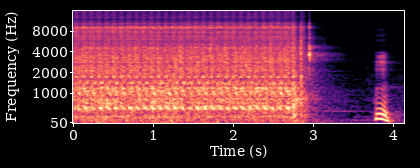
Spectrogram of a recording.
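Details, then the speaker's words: 1938 International pickup cranking with spark present and fuel supplied: a fast, even, puffing chatter that then cuts off. The owner suspects something is stuck and there is no compression, so the cause is unknown; abnormal cranking sound. "something stuck and we got no compression very [Laughter] weird it's got all the bits it needs to go I don't know how poofy it little 28 supposed to sound"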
